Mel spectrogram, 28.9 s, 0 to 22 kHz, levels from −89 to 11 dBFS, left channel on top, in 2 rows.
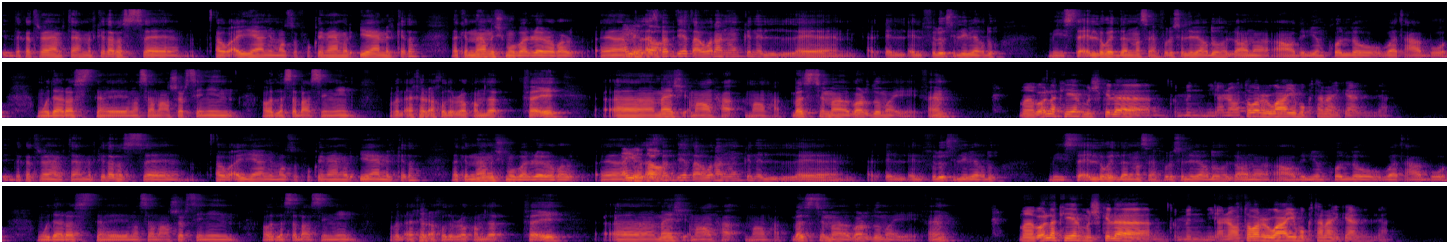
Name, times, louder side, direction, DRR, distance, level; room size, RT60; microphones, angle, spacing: voice 1, 0.0-1.9 2.1-10.0 10.5-18.0 18.3-20.2 20.5-24.0, left 2 dB, 45° left, 0.6 m, -30 dB
voice 2, 6.2-6.6 18.6-18.7 24.6-28.3, right 2 dB, 55° right, 1.1 m, -26 dB
11.5 x 5.7 x 5.7 m
head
